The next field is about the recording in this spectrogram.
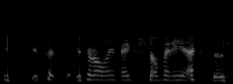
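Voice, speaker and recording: A woman's voice: mid-range voice, level tone, fast talker, bright, forceful tone. An older woman in a private phone conversation, giving short, soothing replies in a casual way. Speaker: mother of the caller. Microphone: telephone. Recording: faint, dull phone line.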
